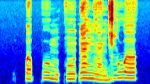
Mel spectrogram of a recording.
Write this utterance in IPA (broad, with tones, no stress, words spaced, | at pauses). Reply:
k͡pə˧ pu˦˨mkũ˧ɗɛ̃˦ɡɛ̃˨ ɡi˦wə˦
